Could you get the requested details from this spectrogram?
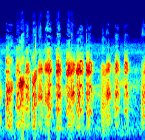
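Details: Asian openbill (Anastomus oscitans), call.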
